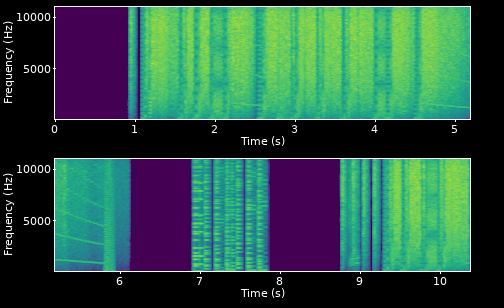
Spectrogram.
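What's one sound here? A loud electronic shot blasts.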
